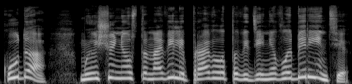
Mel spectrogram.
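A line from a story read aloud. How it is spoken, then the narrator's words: Exclaiming. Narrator (Russian): воскликнул Брокс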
